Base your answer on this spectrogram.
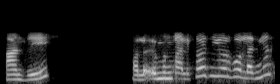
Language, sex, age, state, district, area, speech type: Dogri, female, 30-45, Jammu and Kashmir, Jammu, rural, conversation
